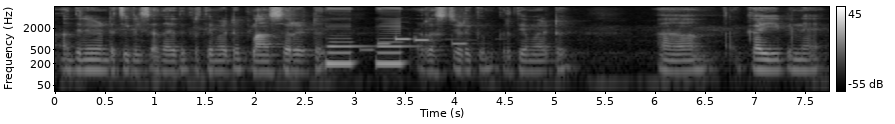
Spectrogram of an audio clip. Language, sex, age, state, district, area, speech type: Malayalam, male, 18-30, Kerala, Thiruvananthapuram, rural, spontaneous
